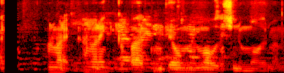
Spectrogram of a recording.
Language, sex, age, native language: Icelandic, male, 12, Icelandic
